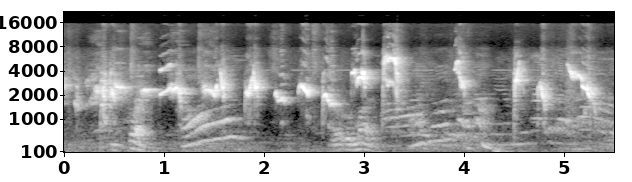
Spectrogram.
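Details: Greater green leafbird, a caged young bird, sings to goad a rival into replying: a tumbling medley of squawky chips, slurred whistles and mimic-like rising notes, dense and continuous.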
